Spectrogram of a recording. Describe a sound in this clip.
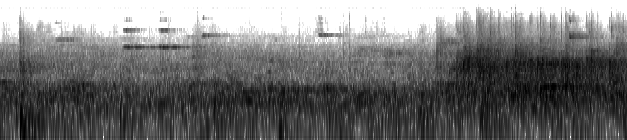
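A crowd in a large echoing gym murmurs and cheers.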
